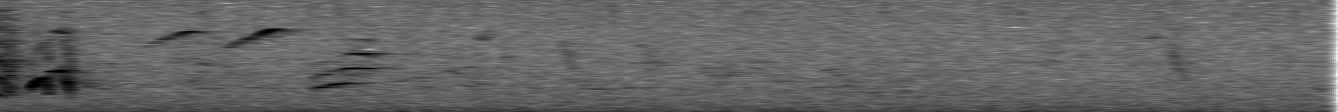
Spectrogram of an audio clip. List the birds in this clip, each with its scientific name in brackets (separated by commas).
Gray-backed Camaroptera (Camaroptera brevicaudata)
